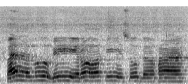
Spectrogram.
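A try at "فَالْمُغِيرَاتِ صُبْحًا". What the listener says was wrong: T-nya masih kepanjangan sedikit. Mughirati subati langsung menuju ke huruf shad.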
